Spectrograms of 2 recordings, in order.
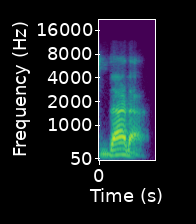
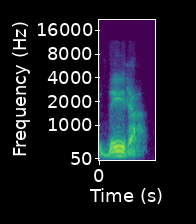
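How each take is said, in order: First: The middle consonant is a clear T sound. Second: The middle consonant is a quick R-like flap. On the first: The speaker calls it wrong. "I also pronounce it as, as data" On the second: The speaker calls it right. "you pronounce it like data with with an R, actually, data, like that"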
